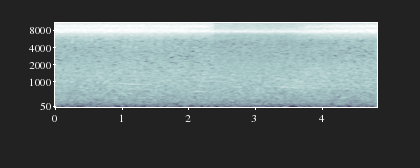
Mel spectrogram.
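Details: A steady high, buzzy chorus of grasshoppers from a summer meadow in the country. It softens noticeably halfway through, then gradually builds back up.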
